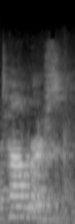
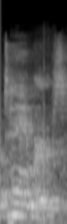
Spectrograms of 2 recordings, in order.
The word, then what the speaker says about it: Tomers: Tomers, and I pronounced it right, Tomers. No tamers here, we're Tomers.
